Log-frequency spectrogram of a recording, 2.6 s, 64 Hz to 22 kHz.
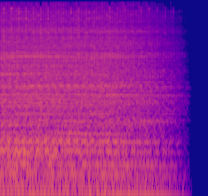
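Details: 2012 Ford F-150 XLT 3.5L twin-turbo EcoBoost, before repair: rough idle with fast dry ticking puff on exhaust note; bad knocking from passenger side on startup, chirping on acceleration, identified as exhaust manifold gasket leak.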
